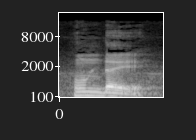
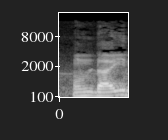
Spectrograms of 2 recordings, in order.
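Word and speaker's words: Hyundai: आगे ये हुंडे, हुंडे, हुंडाई नहीं कहना इसको, ठीक है ना, हुंडे कंपनी का नेम है ये भी, ठीक है ना, हुंडे।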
